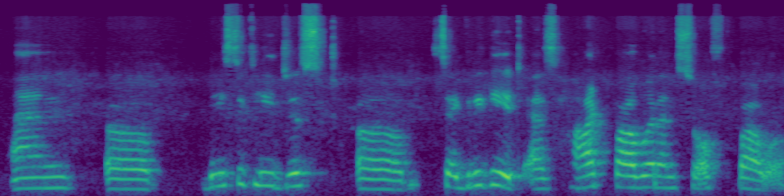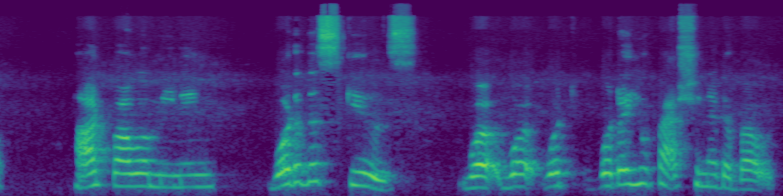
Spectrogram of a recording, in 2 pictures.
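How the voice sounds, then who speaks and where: A woman speaking as an educator on a panel, explaining her views in a halting, thoughtful way and often repeating words. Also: a little high, a little mellow, poor audio. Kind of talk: panel discussion answer, explanatory.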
